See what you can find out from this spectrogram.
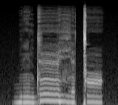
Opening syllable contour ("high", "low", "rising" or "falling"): low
